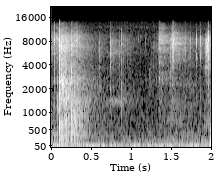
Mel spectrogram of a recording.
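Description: A sheet of paper rustling as it is handled on a desk, loudest right at the start, followed by two sharp clicks of a pen being taken up about a second and a half in.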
